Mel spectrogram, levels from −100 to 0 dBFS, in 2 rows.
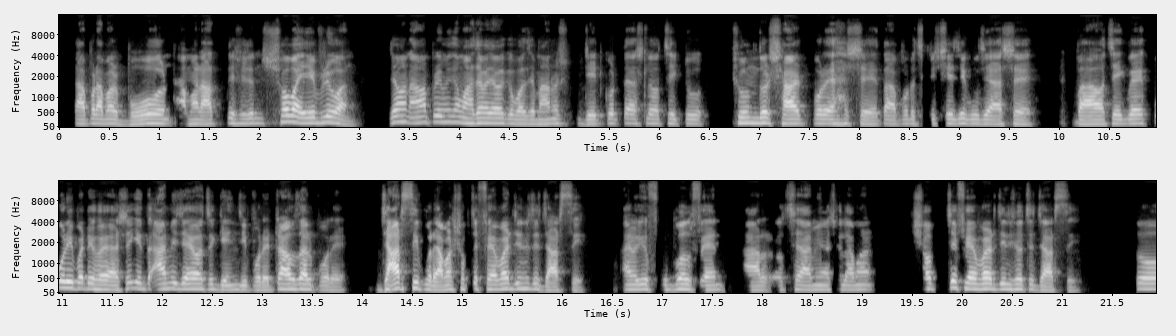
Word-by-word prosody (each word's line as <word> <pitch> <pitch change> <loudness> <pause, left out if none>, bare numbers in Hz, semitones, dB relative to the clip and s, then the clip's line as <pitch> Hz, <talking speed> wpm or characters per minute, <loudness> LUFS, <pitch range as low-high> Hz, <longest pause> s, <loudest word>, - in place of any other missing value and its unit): তারপর 135 +2 0
আমার 140 0 +2
বোন, 145 +4 +3 0.2
আমার 135 +2 -2
আত্মীয়স্বজন 145 +3 -6 0.2
সবাই 200 -2 +6
এভরিওয়ান। 165 -6 +1 0.4
যেমন 200 +2 +1
আমার 180 +2 +1
প্রেমিকা 195 -1 -3
মাঝে, 155 +1 +1
মাঝে 160 -1 +2
আমাকে 145 -2 -2
বলে 130 -1 0
যে - - -3
মানুষ 140 +2 -3 0.3
ডেট 135 0 -2
করতে 150 0 -6
আসলে 145 +1 -7
হচ্ছে 140 +1 -9
একটু, 140 +1 -7 0.4
সুন্দর 170 0 +2
শার্ট 140 -1 +6
পরে 145 -1 +2 0.2
আসে 130 0 -3 0.2
তারপর 130 0 -2
হচ্ছে 130 0 -10
যে - - -9
সেজে-গুজে 140 -2 -2
আসে। 125 +1 -2 0.6
বা 130 - +5 0.3
চেকবে 140 0 0 0.2
পরিপাটি 190 -4 +4
হয়ে 150 -1 +5
আসে, 140 +6 -5
কিন্তু 175 -1 -3
আমি 170 +2 +1
যাই 170 0 +5
হচ্ছে 160 -1 -3
গেঞ্জি 140 0 -2
পরে, 130 -1 +1
ট্রাউজার 160 -1 +5
পরে, 130 -3 -3 0.5
জার্সি 180 +4 +8
পরে। 145 -2 +1
আমার 145 - +2
সবচেয়ে 165 +1 -7
ফেভারিট 160 +3 +3
জিনিস 170 0 -2
হচ্ছে 165 -2 -5
জার্সি। 120 -1 -1 0.5
আমি 145 0 0
যে - - +1
ফুটবল 150 +2 +1
ফ্যান, 140 0 0 0.4
আর 125 - +1 0.2
হচ্ছে 130 +2 -9
আমি 135 +1 -4
আসলে 145 +1 -9
আমার 145 0 -3 0.5
সবচেয়ে 175 +4 -1
ফেভারিট 170 -1 +5
জিনিস 160 -2 -1
হচ্ছে 155 -1 -3
জার্সি। 115 -2 -1 0.6
তো 175 - 0
145 Hz, 180 wpm, -24 LUFS, 135-165 Hz, 0.6 s, জার্সি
